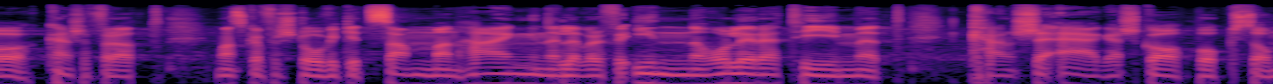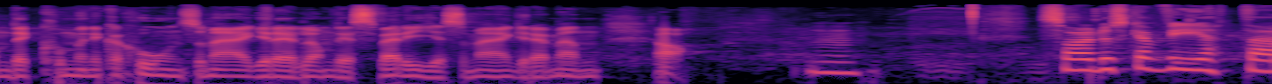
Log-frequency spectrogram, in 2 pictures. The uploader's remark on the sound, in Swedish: Live från Teamsdagen.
